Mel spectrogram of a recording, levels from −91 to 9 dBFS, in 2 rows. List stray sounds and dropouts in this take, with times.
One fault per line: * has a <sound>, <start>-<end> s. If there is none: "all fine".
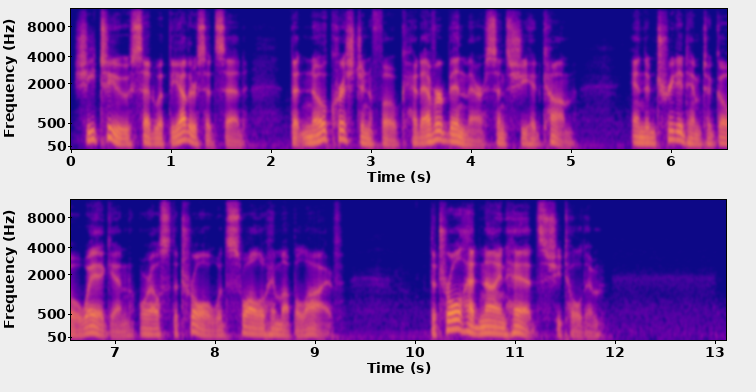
all fine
